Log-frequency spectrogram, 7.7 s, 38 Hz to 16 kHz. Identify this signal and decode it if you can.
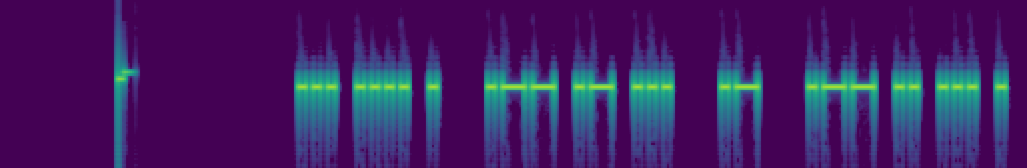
Morse code, heard as a keyed tone, about 22 wpm, 700 Hz. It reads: SHE WAS A WISE
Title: Sentences from Top 1600 Words 22wpm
